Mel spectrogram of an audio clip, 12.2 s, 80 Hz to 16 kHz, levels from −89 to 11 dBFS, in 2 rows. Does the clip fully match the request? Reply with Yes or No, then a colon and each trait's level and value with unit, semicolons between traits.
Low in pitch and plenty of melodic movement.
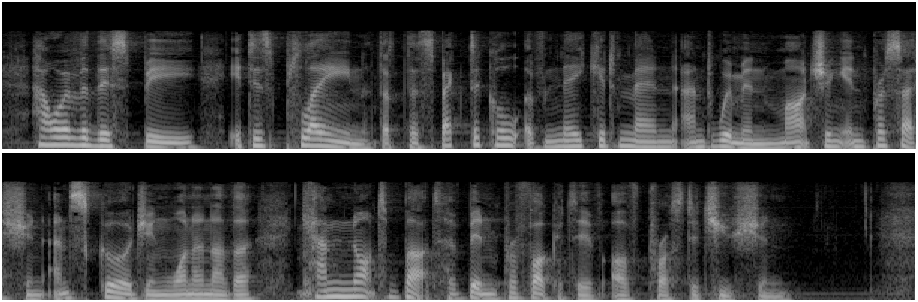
Yes: low, 125 Hz; wide, 6.0 semitones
